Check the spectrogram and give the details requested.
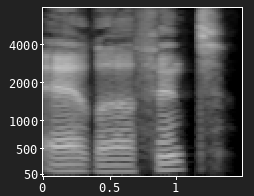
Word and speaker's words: elephant: Okay, so elephant, we have elephant. Elephant. Yeah, so the elephant, the middle sound, that's the schwa.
